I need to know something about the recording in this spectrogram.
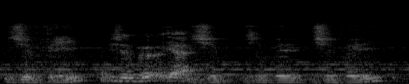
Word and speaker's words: je veux: Basically, you know, X here is not pronounced. You know, like I told you, some of the words like vous, S is not pronounced. Ple, the T is not pronounced. Je veux, it's supposed to be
